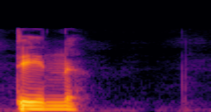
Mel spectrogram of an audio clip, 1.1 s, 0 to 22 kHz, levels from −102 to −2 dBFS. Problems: background conversations at intervals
